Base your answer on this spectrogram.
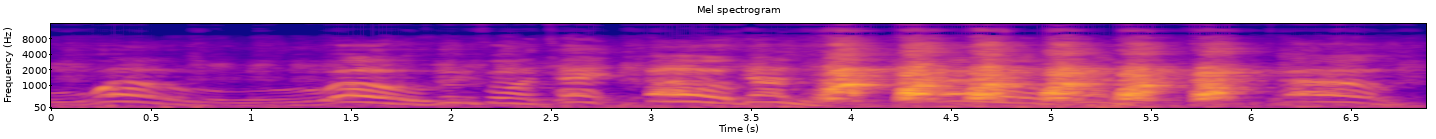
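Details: Nyla, an XL ghost tri American Bully female, vocalizing during a workout: a series of arched, rising-then-falling whining yelps, then a burst of quick, harsh barks toward the end.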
